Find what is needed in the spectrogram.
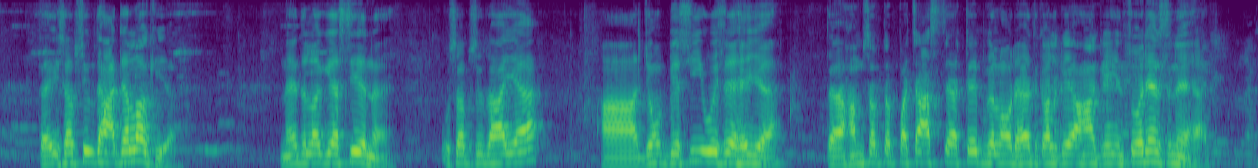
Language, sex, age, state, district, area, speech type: Maithili, male, 60+, Bihar, Araria, rural, spontaneous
